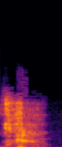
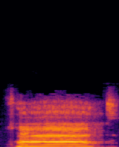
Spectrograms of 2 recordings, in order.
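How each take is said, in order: First: The word is said fast, sounds blended. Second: The word is said slowly, sounds drawn out.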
